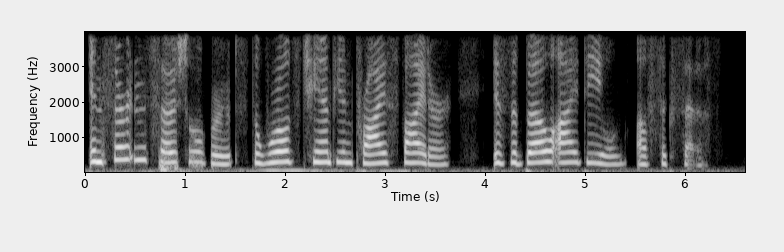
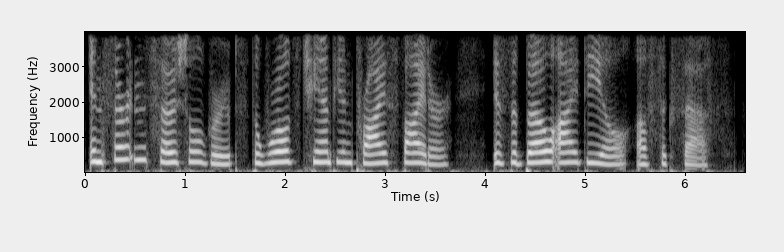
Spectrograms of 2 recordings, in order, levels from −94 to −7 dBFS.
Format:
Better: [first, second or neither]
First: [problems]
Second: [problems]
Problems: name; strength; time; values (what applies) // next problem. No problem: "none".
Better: second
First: noise reduction (neural diffusion model UNIVERSE++)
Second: none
